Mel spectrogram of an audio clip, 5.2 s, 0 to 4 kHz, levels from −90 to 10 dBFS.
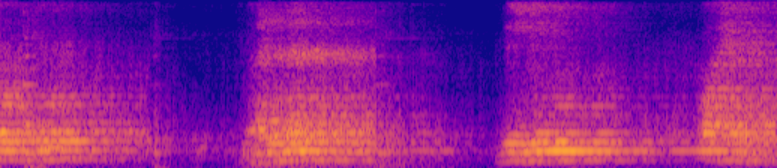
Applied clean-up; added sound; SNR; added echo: neural separator model SepFormer DNS4.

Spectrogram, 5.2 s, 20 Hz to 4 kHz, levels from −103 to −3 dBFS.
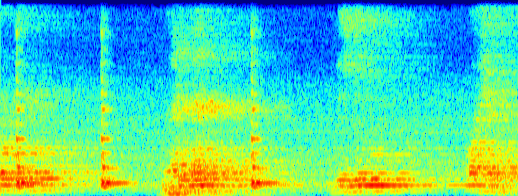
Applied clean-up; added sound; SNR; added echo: none; Bowed string instrument; 0 dB; reverberation time 2.2 s.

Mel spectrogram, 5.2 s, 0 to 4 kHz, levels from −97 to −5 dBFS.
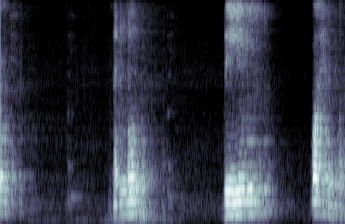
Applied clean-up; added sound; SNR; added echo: neural mask model DeepFilterNet 3.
